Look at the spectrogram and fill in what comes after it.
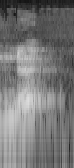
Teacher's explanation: Dans le cas de l'occlusif ne, il y a blocage de l'air au moyen de la pointe de la langue derrière les incisives supérieurs, aussi appelle-t-on cet occlusif un occlusif apicodontal.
